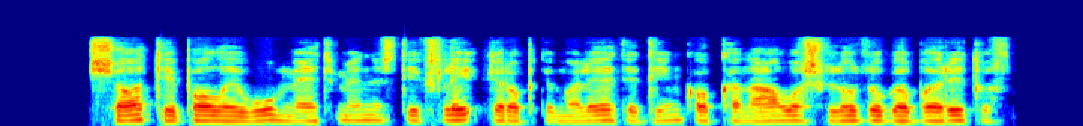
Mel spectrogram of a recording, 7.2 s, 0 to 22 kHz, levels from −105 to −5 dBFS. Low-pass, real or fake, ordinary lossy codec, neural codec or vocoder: 7.2 kHz; fake; AAC, 48 kbps; codec, 16 kHz, 4.8 kbps, FACodec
